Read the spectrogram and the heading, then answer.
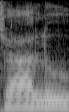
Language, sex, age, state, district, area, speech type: Hindi, male, 45-60, Madhya Pradesh, Hoshangabad, rural, read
